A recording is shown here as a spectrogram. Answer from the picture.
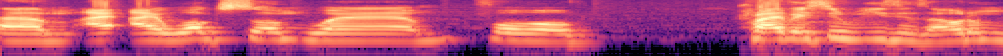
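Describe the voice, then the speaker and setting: A man talks at a moderate pace with a Nigerian accent. His pitch is high. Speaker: community member. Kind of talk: interview testimony. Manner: halting, many fillers and repeats.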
